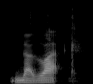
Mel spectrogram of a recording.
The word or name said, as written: Melek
